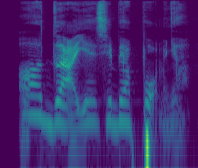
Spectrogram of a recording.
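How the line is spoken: Growling demon. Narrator (Russian): прорычал демон

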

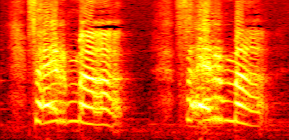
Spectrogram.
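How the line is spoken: Gentleman shouting. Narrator (Italian): gridò il signore

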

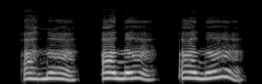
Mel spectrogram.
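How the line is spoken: Loud sobbing. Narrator (Russian): В голос зарыдал чертов щенок

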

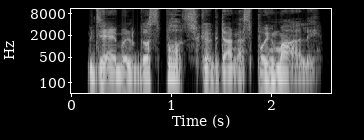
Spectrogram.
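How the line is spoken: Snorted. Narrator (Russian): фыркнула красноволосая

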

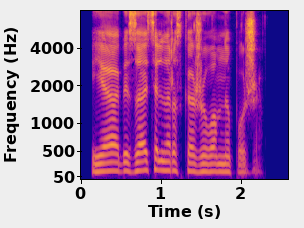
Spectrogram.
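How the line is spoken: Plain. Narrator (Russian): ответил Райт

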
